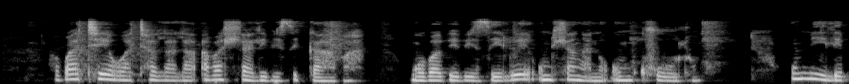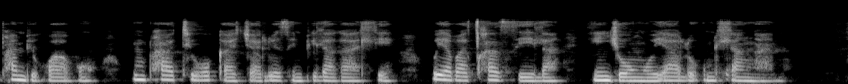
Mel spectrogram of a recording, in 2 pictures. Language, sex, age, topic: North Ndebele, female, 18-24, health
